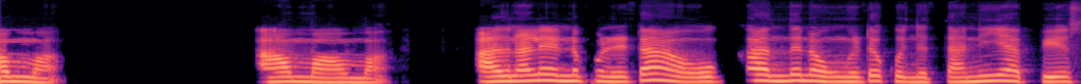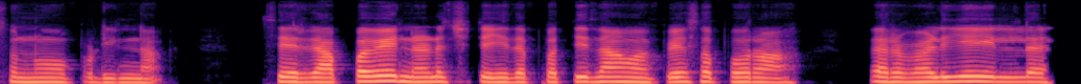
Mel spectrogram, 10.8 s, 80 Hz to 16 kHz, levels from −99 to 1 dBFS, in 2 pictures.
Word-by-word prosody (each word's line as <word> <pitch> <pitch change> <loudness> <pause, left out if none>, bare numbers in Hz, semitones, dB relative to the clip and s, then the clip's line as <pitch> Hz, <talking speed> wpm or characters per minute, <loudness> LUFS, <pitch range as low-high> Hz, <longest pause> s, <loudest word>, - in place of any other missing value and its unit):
ஆமா. 205 -4 +3 1.2
ஆமாமா. 185 -3 +1 0.6
அதனால 225 +3 +4
என்ன 230 - +2
பண்ணிட்டான் 220 +5 +2 0.2
உட்காந்து 240 +3 +1
நான் 225 -3 +3
உங்கட்ட 200 +3 0
கொஞ்சம் 190 -2 -3
தனியா 220 +4 +1 0.2
பேசணும் 195 -2 -1
அப்படின்னா. 170 -1 -6 0.6
சேரி. 195 -2 +1
அப்பவே 215 +4 +3
நினச்சுட்டேன். 195 -1 -1
இத 185 - -1
பத்தி 190 +1 -1
தான் 200 0 +1
அவன் 185 -3 -2
பேச 195 +1 -1 0.2
போறான். 185 -2 -1 0.4
வேற 195 -1 +2
வழியே 200 +2 +3
இல்ல. 190 -2 -2
195 Hz, 135 wpm, -20 LUFS, 185-210 Hz, 1.2 s, அதனால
